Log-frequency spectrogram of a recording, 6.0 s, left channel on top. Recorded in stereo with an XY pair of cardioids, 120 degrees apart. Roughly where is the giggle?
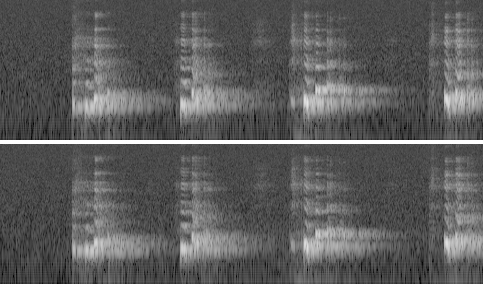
Ahead.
